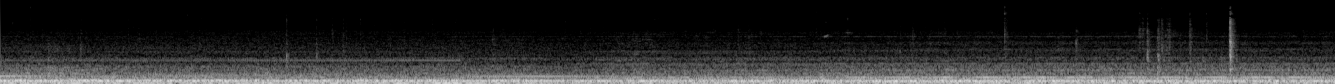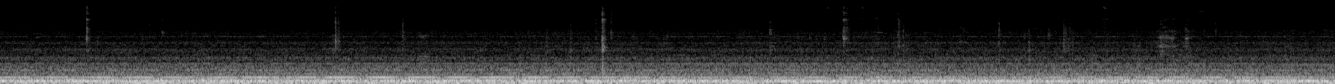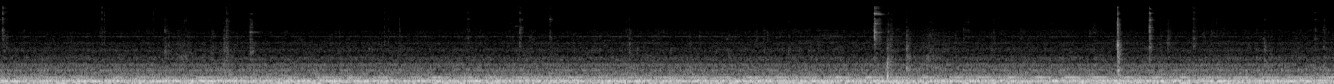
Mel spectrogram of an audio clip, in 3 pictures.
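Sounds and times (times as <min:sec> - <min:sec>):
jet engines idling: 0:00.0 - 0:40.0.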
